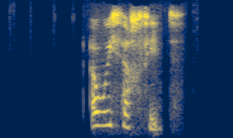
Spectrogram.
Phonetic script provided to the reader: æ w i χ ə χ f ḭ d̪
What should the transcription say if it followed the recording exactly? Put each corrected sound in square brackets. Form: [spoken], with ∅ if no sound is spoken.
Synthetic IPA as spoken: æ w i [θ] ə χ f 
